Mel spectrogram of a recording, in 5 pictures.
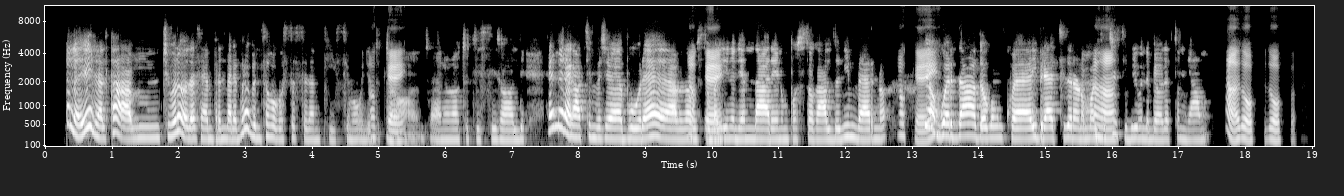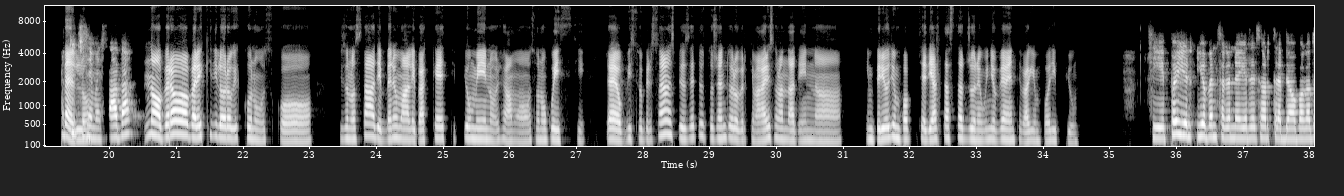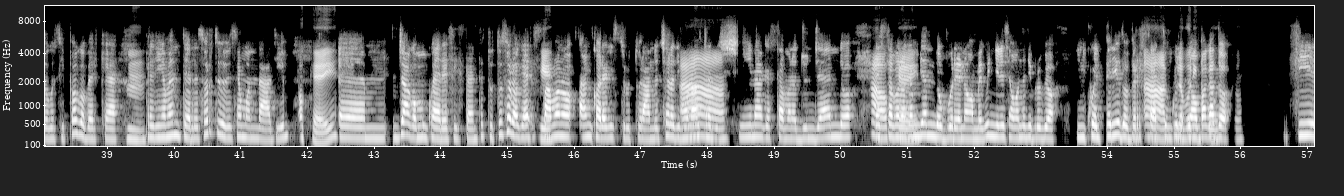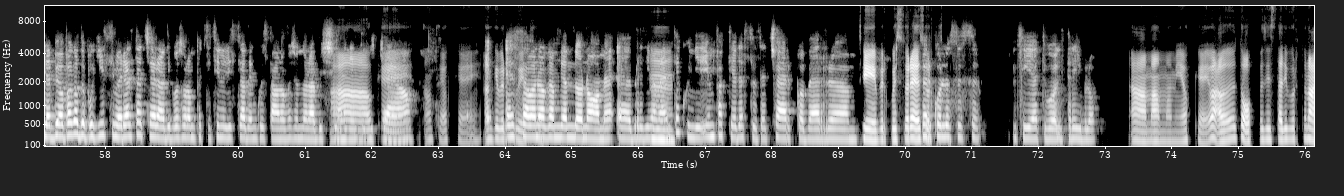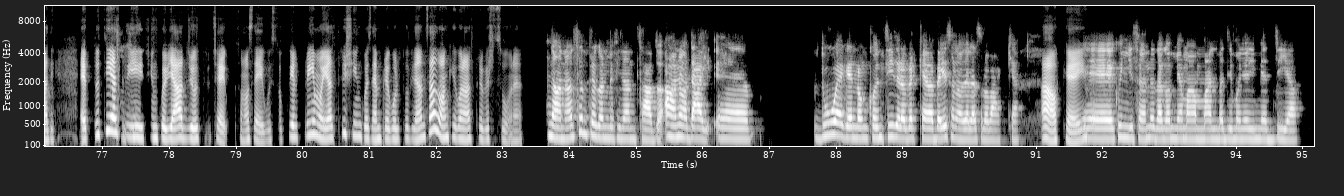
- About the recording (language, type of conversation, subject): Italian, unstructured, Quanto sei disposto a scendere a compromessi durante una vacanza?
- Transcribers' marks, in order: "cioè" said as "ceh"; other background noise; tapping; in English: "top, top"; "Cioè" said as "ceh"; "cioè" said as "ceh"; dog barking; tongue click; drawn out: "Ah!"; tsk; in English: "top"; "cioè" said as "ceh"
